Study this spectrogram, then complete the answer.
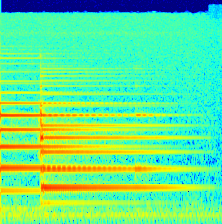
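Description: An electronic video doorbell ringtone, the third option: a single bell-like chime strikes and rings out, its tone slowly fading away over a couple of seconds.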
